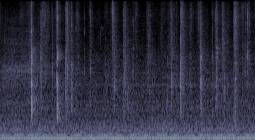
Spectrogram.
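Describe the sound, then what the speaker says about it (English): A small deck of cards is shuffled in quick riffling bursts, a series of crisp flicks and snaps over a low steady hum, fairly quiet and close. "Not the best shuffling. Shuffle of champions."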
